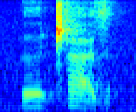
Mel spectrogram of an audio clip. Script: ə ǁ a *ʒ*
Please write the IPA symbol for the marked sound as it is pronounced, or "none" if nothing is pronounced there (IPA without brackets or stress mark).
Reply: z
